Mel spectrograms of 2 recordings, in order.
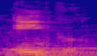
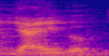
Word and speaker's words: Ynga: I just had to bring this about Gaspar Inca, not Yanga. Gaspar Inca. Say it like it is.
